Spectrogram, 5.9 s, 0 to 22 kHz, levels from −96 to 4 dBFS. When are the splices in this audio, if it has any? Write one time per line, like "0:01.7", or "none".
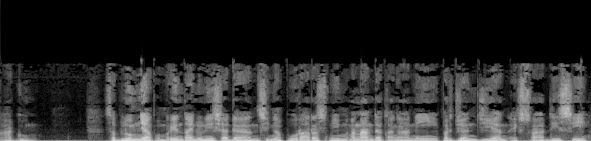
none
